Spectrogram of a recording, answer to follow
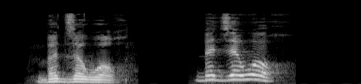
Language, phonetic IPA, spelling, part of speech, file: Adyghe, [bad͡zawaʁʷəmaːz], бэдзэогъумаз, noun, Ady-бэдзэогъумаз.oga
